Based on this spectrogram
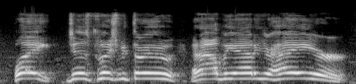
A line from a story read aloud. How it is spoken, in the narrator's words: He yelled as he continued to try to push himself through the small window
